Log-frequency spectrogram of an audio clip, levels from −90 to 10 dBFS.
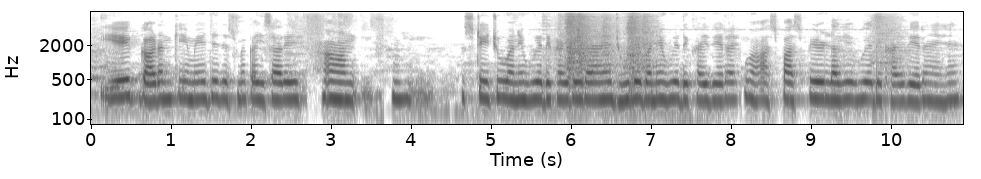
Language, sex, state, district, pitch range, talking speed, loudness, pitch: Hindi, female, Chhattisgarh, Raigarh, 220-230 Hz, 180 wpm, -29 LUFS, 225 Hz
